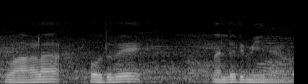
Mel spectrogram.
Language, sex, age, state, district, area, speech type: Malayalam, male, 18-30, Kerala, Idukki, rural, spontaneous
